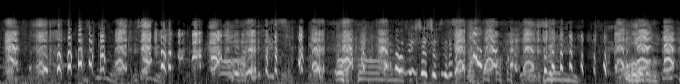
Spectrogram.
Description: Young girls giggle and speak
